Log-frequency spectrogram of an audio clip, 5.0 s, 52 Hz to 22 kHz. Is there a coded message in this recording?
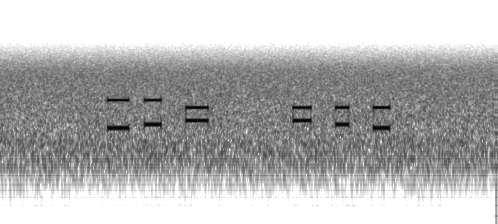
Yes: DTMF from 1.1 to 3.9 s, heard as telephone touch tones, dialled by hand, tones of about 170 ms, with phone line noise. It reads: 367 741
